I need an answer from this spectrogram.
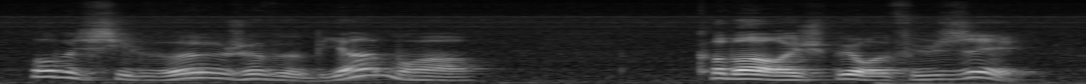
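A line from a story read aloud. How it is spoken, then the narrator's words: Smiling murmur. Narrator (French): elle murmura en se mettant à sourire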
